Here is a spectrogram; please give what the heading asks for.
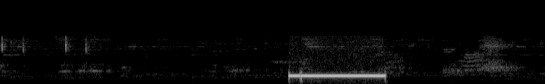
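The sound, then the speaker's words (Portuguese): A single steady telephone tone lasts about a second while a company's support line is being called. Faint voice-like sounds come before and after it. “Vou ligar lá para ver se eles...”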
